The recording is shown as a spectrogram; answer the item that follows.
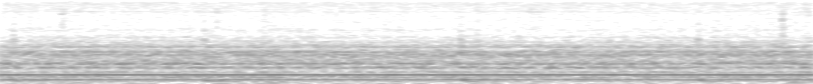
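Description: Near silence: the recording's background, with a faint steady hum.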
